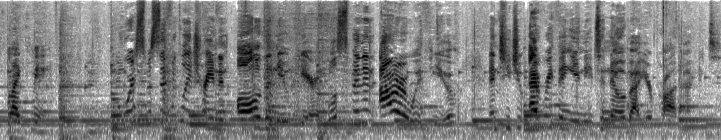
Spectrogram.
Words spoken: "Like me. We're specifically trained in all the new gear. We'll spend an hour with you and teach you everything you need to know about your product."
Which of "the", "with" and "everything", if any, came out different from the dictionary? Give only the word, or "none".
none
